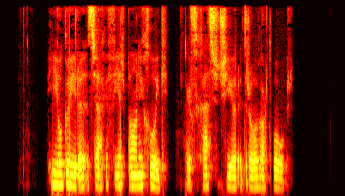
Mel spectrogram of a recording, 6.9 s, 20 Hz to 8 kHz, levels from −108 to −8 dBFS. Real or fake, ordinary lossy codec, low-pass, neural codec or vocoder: real; MP3, 48 kbps; 7.2 kHz; none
